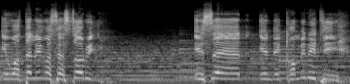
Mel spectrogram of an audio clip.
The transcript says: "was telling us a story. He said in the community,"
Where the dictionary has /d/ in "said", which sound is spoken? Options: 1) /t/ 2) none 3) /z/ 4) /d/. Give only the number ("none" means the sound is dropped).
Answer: 4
